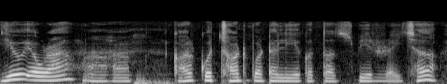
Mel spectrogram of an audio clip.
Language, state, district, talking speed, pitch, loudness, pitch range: Nepali, West Bengal, Darjeeling, 120 wpm, 165 Hz, -17 LUFS, 150-185 Hz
